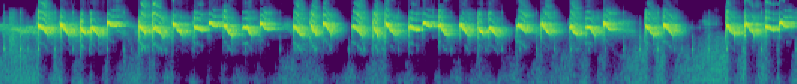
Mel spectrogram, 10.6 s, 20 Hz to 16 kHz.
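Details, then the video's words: Caged Malaysian Oriental white-eye (mata puteh) in full open song, recorded 21 June 2023: rapid run of high, thin chirping notes in quick twittering bursts, almost unbroken for ten seconds, with a faint low hum behind. "Malaysian Mata Puteh Buka Sing"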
